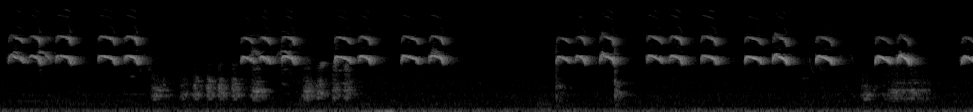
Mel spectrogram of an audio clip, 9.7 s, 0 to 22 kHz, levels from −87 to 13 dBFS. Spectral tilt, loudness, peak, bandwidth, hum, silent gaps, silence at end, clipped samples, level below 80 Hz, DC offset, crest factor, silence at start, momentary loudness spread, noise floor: 3.5 dB/octave; -38 LUFS; -24 dBFS; 16.5 kHz; none; none; 0 s; under 0.1%; -74 dBFS; under 0.1%; 18 dB; 0.1 s; 6 LU; -70 dBFS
